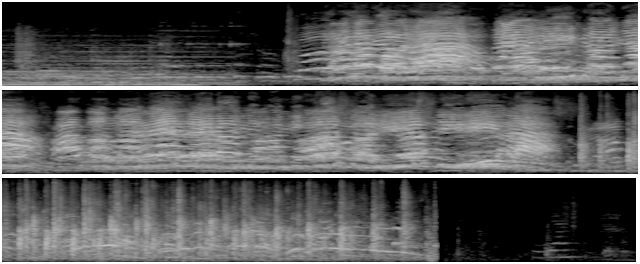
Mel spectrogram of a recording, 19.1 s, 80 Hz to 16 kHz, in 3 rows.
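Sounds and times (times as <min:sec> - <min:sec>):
hand clapping: 0:02.8 - 0:03.0, 0:12.2 - 0:17.1
children singing in unison: 0:03.0 - 0:11.9.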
